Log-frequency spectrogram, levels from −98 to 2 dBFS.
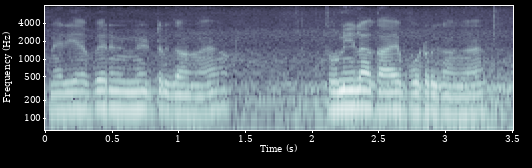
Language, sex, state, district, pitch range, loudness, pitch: Tamil, male, Tamil Nadu, Namakkal, 125-140 Hz, -15 LUFS, 135 Hz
